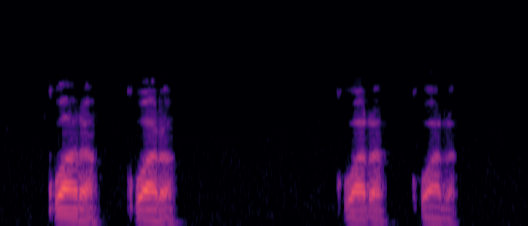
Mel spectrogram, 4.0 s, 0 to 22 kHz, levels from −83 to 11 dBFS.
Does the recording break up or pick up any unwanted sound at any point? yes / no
no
